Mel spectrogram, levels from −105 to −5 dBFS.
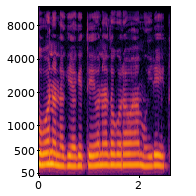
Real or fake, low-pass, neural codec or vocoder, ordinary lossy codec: real; 10.8 kHz; none; none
